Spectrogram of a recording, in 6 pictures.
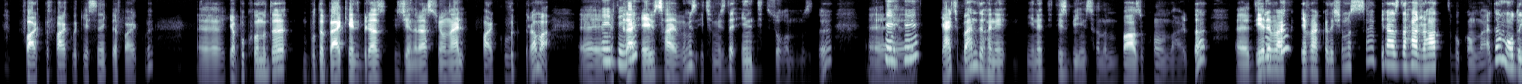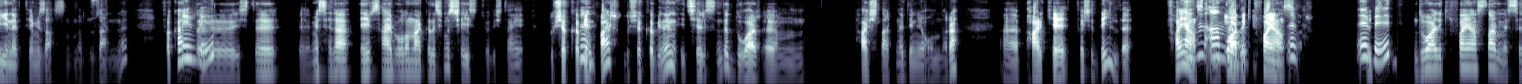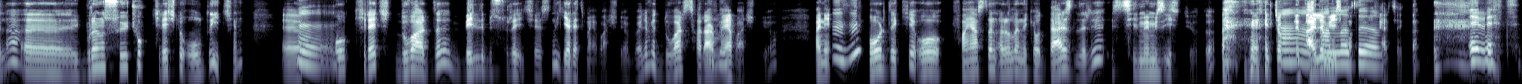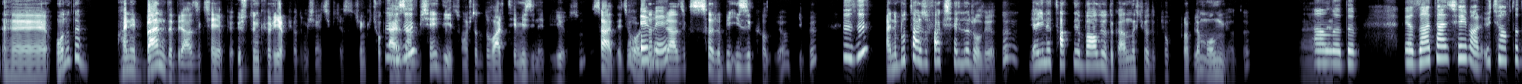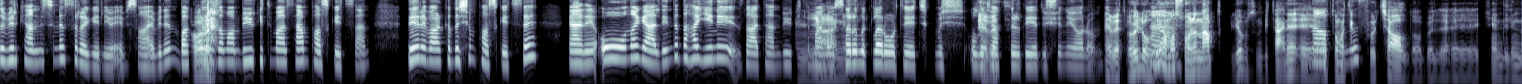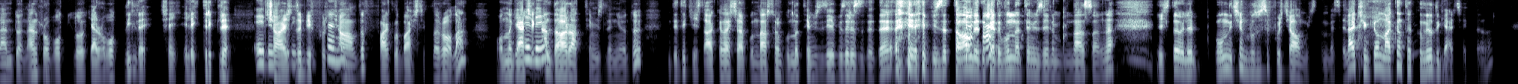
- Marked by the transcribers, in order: unintelligible speech; chuckle; other background noise; chuckle
- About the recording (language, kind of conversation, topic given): Turkish, podcast, Paylaşılan evde ev işlerini nasıl paylaşıyorsunuz?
